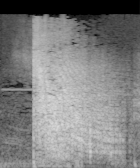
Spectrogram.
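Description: High-power rocket's solid motor igniting about half a second in as the rocket lifts off: a sudden loud rushing roar that fades steadily as it climbs away.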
